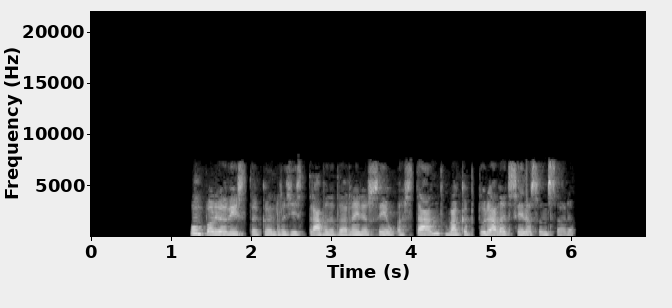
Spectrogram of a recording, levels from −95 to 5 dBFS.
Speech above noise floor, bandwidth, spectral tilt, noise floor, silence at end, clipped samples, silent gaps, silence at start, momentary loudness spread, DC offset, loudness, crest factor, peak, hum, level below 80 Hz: over 71 dB; 7.8 kHz; -4.5 dB/octave; under -90 dBFS; 0.9 s; under 0.1%; 4.81-4.85 s; 1.25 s; 7 LU; under 0.1%; -19 LUFS; 18 dB; -2 dBFS; none; -64 dBFS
